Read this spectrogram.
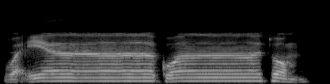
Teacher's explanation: So kaf and ta are light letters. So the ghunna is light. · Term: light ghunna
